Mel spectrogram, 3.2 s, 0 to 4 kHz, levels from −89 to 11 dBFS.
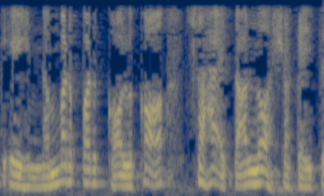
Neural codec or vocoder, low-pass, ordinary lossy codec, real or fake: none; 3.6 kHz; none; real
